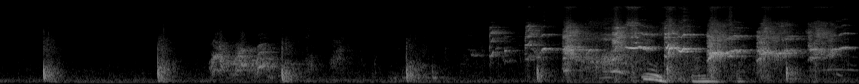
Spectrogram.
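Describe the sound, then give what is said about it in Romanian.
Two puppies whimpering and yipping, with a few separate short yelps at first, then a longer stretch of high, wavering whines and cries. “Soția mea mi-a dăruit 2 căței? Nu se poate! 2 căței!”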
